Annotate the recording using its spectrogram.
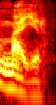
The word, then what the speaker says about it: Meyer: Pero, pero, pero a esto se suma que se inventó un personaje llamado Mayer. Meyer se escribe.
